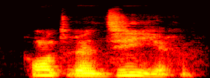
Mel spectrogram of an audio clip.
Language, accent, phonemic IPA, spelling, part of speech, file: French, Canada, /kɔ̃.tʁə.diʁ/, contredirent, verb, LL-Q150 (fra)-contredirent.wav
- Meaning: third-person plural past historic of contredire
